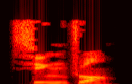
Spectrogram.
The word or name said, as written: 形状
